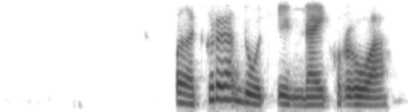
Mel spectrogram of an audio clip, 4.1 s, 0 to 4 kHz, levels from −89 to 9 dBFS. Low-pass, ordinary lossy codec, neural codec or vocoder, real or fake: 3.6 kHz; Opus, 64 kbps; codec, 16 kHz, 4 kbps, X-Codec, WavLM features, trained on Multilingual LibriSpeech; fake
